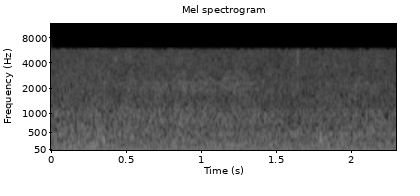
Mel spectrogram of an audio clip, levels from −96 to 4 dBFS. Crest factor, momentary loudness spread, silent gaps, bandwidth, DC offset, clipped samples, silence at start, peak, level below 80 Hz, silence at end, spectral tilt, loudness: 16 dB; 2 LU; none; 6 kHz; under 0.1%; under 0.1%; 0 s; -32 dBFS; -58 dBFS; 0 s; -3 dB/octave; -47 LUFS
